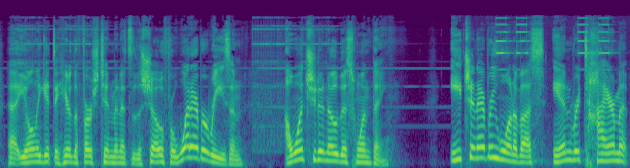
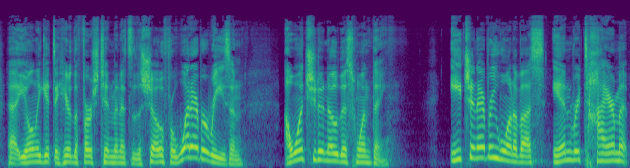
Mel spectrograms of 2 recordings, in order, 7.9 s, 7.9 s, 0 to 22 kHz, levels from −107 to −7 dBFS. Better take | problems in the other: second | alarms or sirens; noticeable; throughout; 10 dB below the speech

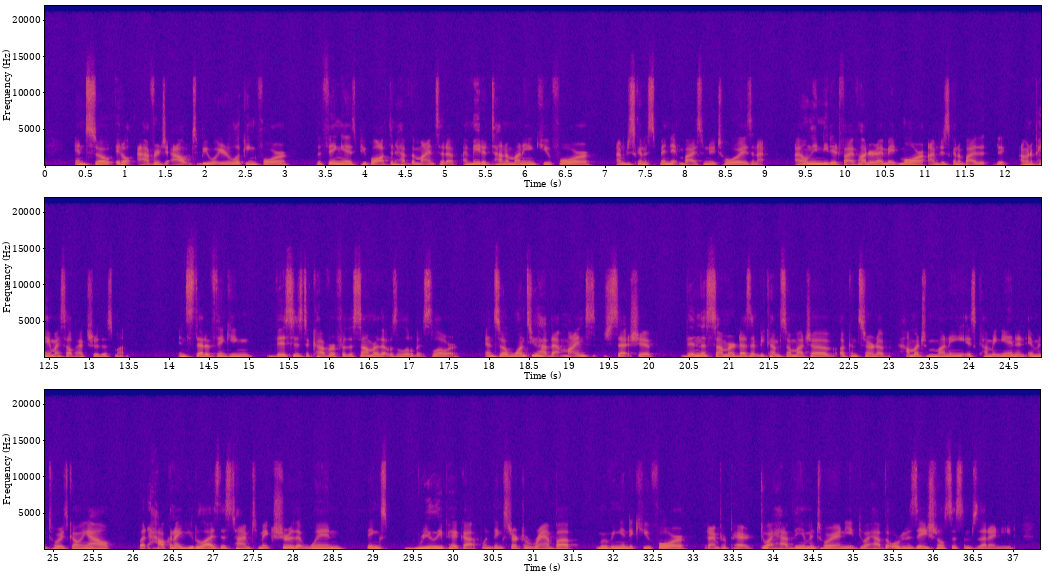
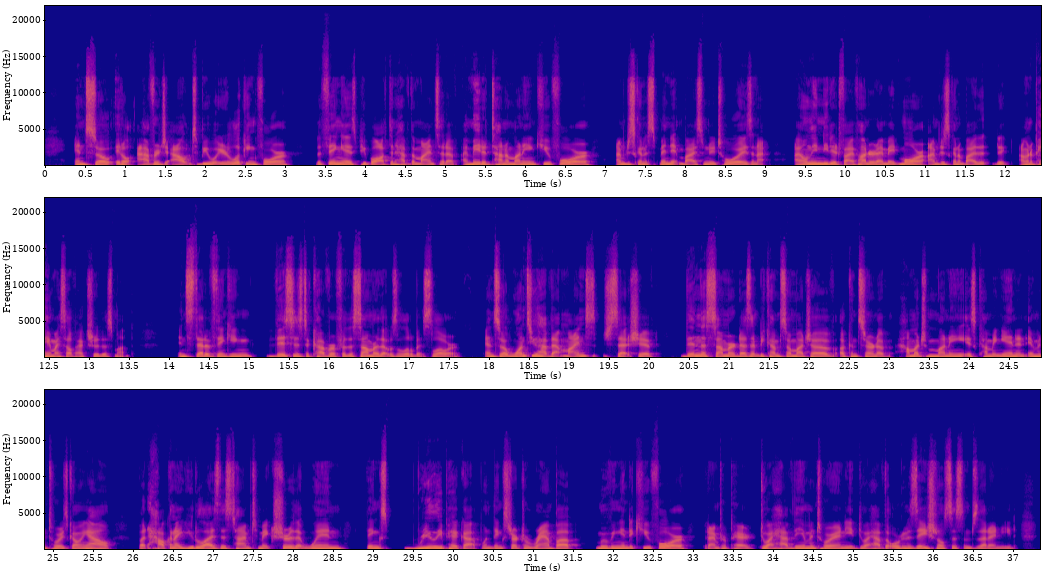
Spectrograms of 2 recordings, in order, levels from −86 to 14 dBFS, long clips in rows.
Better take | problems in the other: second | hiss; faint; throughout; 25 dB below the speech

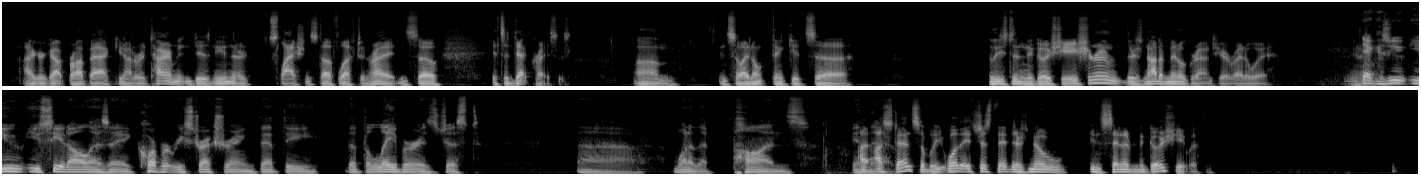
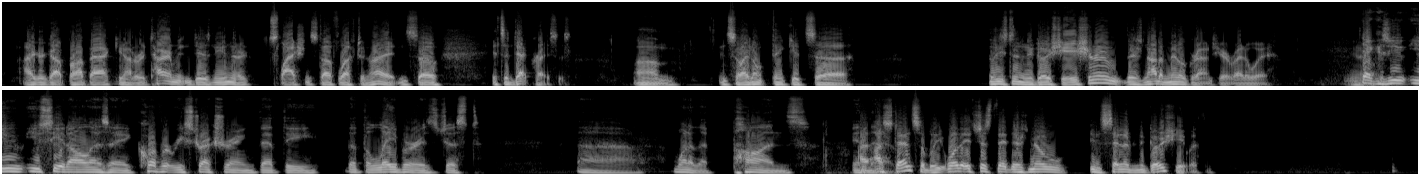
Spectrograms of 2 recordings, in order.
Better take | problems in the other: first | distortion; slight; 5% of the sound clipped

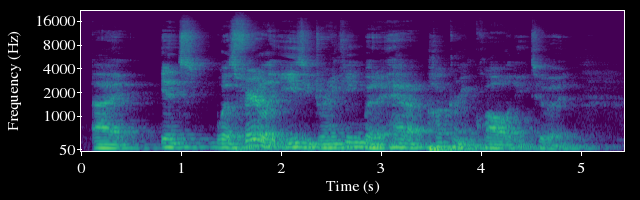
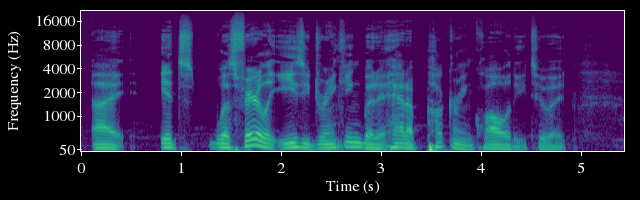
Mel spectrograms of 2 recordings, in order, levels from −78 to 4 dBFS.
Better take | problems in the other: second | room echo; noticeable; dies away in 0.7 s // off-mic speech; far

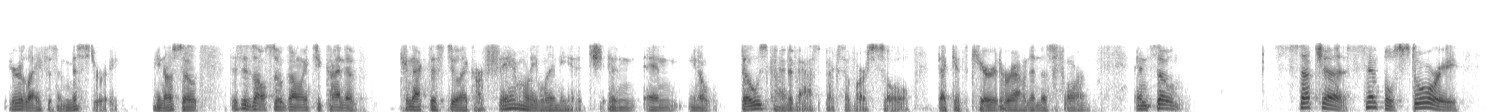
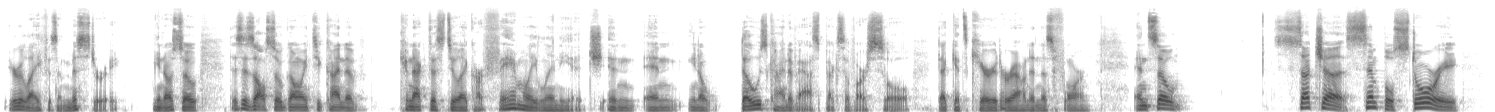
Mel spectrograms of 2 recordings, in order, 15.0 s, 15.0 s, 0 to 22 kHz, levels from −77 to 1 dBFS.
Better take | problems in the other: second | garbled, watery; badly; nothing above 4 kHz

